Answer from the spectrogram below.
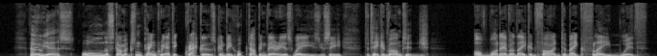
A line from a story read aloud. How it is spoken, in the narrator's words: said Vimes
